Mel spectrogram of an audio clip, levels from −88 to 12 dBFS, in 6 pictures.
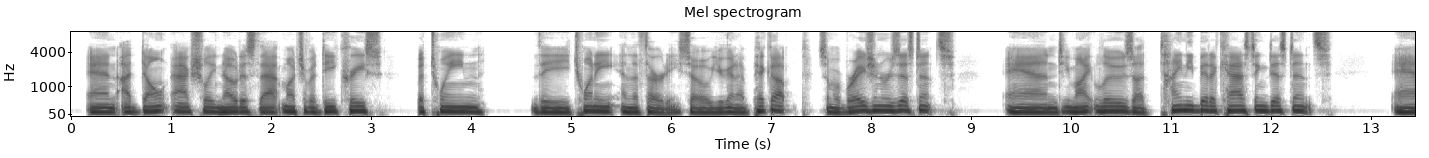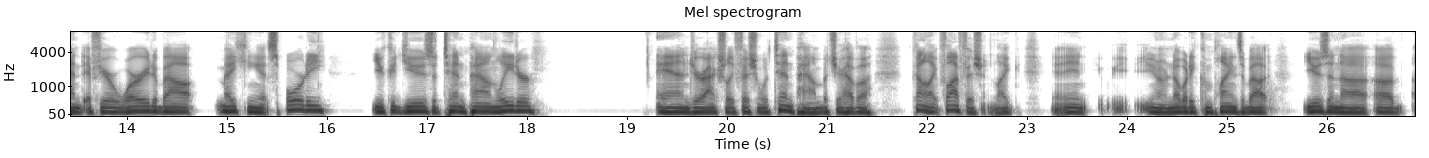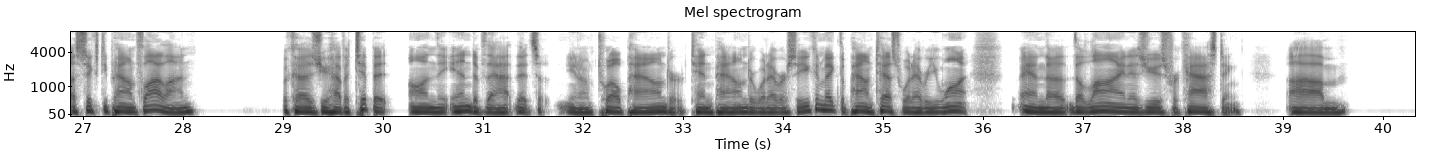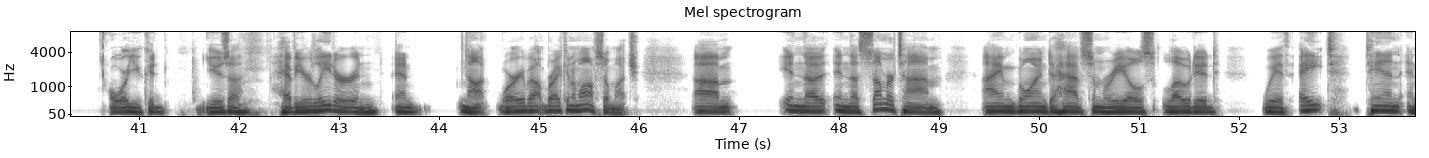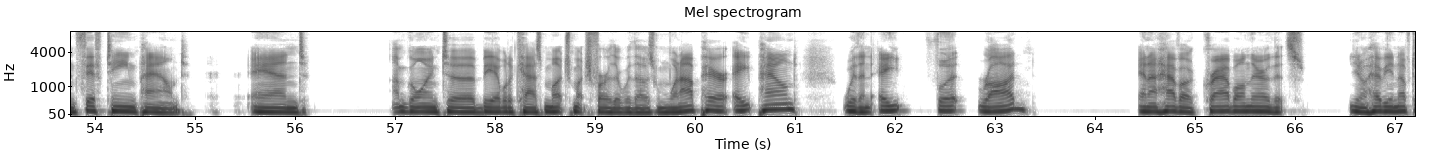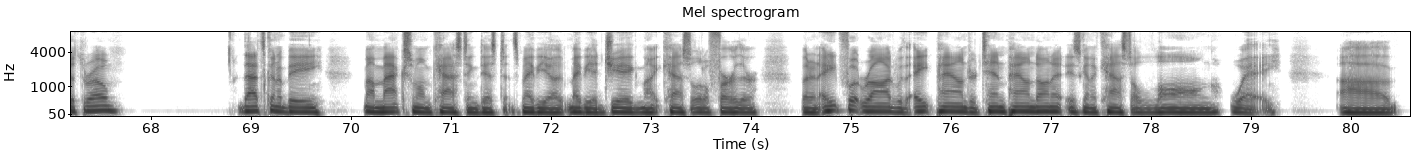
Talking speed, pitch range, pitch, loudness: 175 wpm, 95-120 Hz, 105 Hz, -17 LUFS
